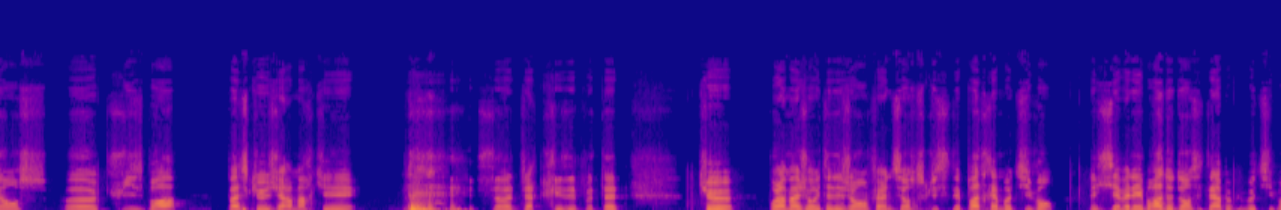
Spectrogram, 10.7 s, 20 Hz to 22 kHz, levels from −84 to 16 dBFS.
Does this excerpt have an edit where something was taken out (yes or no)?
no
